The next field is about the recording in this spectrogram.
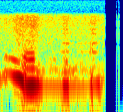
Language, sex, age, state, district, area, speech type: Nepali, female, 18-30, West Bengal, Jalpaiguri, rural, conversation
